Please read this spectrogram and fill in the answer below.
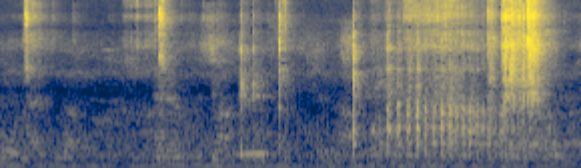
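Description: Handheld black pepper grinder: a few scattered clicks at first, then, from a little past the middle, a fast run of ratcheting clicks that gets louder as it is twisted to grind pepper.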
